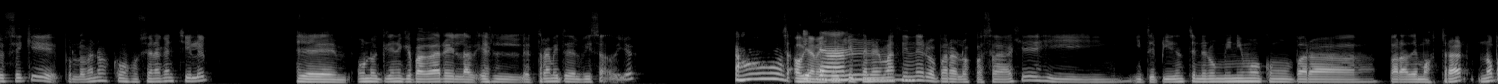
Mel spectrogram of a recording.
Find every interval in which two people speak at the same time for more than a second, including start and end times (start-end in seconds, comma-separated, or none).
7.8-9.2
